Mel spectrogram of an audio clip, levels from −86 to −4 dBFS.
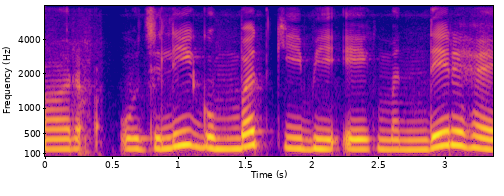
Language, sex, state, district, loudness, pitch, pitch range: Hindi, female, Himachal Pradesh, Shimla, -16 LUFS, 200 Hz, 195-235 Hz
